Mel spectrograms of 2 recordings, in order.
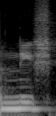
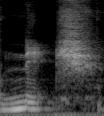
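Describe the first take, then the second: First: It is said with a non-American pronunciation. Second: It is said with an American pronunciation. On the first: The speaker calls it right. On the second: The speaker calls it wrong.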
